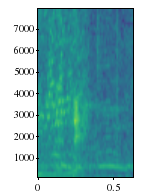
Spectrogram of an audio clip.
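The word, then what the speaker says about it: Nenê: Now, if you're wondering on pronunciation, that would be Nene.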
